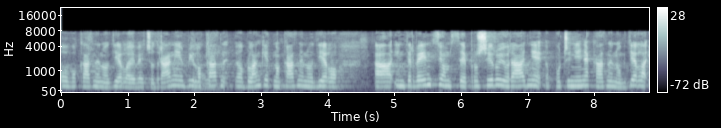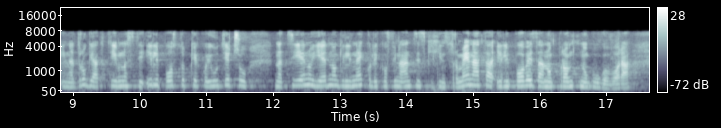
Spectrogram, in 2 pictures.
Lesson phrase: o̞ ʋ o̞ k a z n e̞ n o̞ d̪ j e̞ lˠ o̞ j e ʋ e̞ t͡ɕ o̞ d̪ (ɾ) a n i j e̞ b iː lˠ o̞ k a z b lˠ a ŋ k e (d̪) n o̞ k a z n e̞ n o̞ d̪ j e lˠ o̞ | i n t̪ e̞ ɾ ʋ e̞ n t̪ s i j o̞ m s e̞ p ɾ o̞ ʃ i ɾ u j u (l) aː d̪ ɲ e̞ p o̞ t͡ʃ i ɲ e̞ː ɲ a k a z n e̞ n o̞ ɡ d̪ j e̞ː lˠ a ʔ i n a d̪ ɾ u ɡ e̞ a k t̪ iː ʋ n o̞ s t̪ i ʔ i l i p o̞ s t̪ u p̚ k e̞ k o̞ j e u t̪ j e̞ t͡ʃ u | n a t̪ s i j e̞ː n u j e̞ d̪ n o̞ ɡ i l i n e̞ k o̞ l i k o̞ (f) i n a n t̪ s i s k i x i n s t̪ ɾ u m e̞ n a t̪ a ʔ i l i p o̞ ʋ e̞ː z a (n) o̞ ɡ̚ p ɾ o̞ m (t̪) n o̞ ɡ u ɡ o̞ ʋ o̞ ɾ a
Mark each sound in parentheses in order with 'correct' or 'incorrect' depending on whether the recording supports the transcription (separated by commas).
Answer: correct, incorrect, incorrect, correct, correct, correct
